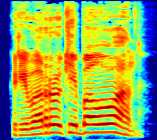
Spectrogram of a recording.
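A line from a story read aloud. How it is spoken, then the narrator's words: Yelling. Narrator (Russian): заорал крепыш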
